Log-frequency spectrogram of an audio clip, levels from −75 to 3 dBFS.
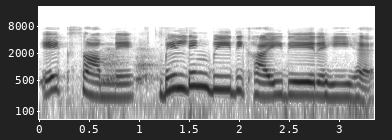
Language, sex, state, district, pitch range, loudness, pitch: Hindi, male, Punjab, Pathankot, 210-295 Hz, -15 LUFS, 230 Hz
